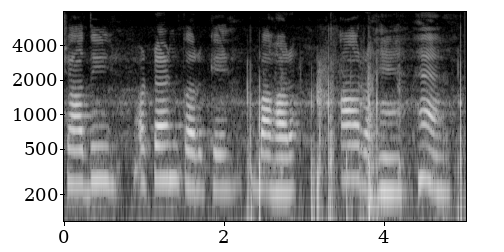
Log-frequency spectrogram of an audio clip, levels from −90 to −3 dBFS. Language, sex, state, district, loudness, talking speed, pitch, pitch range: Hindi, female, Madhya Pradesh, Dhar, -22 LUFS, 85 wpm, 235 Hz, 215-260 Hz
